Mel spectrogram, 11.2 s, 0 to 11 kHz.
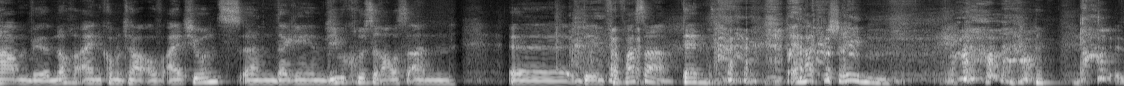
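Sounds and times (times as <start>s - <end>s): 
speech: 0.0s - 11.2s
laughter: 5.6s - 11.2s
rough throaty coughs: 7.4s - 11.2s.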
